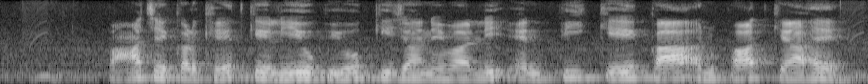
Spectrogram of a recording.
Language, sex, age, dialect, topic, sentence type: Hindi, male, 18-24, Awadhi Bundeli, agriculture, question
